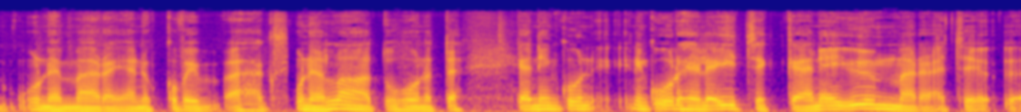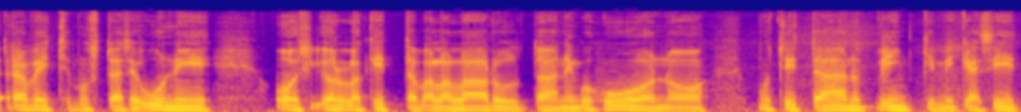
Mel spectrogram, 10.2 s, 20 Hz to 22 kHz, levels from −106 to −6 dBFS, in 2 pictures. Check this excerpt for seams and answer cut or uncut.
cut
